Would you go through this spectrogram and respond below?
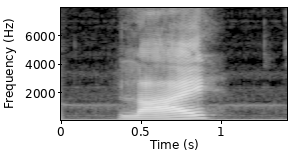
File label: "lai", Chinese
